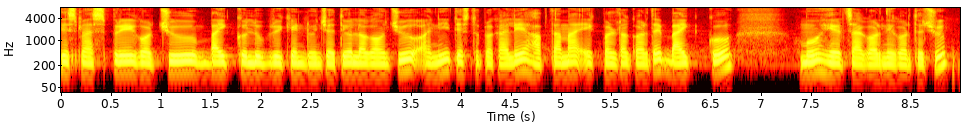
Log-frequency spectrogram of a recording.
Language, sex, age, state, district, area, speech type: Nepali, male, 18-30, West Bengal, Darjeeling, rural, spontaneous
